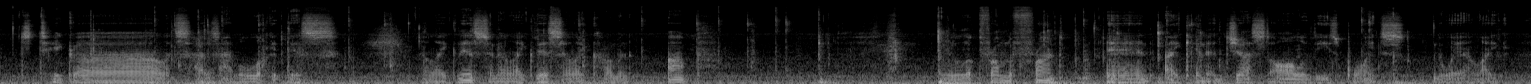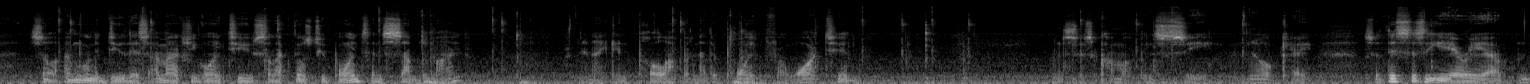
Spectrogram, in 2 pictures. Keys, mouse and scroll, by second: 0.9 Tab, 1.2 scroll up 2, 1.5 shift+middle click, 2.0 a, 2.2 middle click, 2.9 alt+a, 3.4 middle click, 5.5 shift+middle click, 6.2 scroll up 2, 6.4 middle click, 7.1 middle click, 7.7 click, 8.2 Tab, 9.3 KP_1, 10.0 scroll up 4, 10.5 alt+a, 10.8 shift+middle click, 11.3 scroll up 2, 11.6 shift+middle click, 12.2 scroll up 2, 13.6 click, 13.9 g, 16.7 shift+click, 17.9 right click, 19.6 alt+a, 20.2 click, 20.5 g, 22.7 alt+a, 23.0-23.6 scroll down 5, 23.9 shift+middle click, 24.7 shift+middle click, 26.1 shift+middle click, 27.0 shift+middle click, 29.6 scroll up 2, 30.3-30.6 scroll down 1.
